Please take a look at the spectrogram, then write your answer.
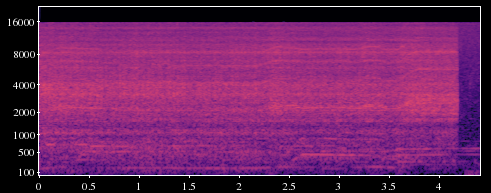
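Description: A kitchen blender runs steadily while blending tahini sauce, a loud continuous whirring drone that holds for about four seconds and then cuts off abruptly.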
